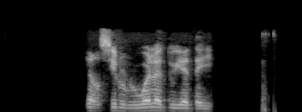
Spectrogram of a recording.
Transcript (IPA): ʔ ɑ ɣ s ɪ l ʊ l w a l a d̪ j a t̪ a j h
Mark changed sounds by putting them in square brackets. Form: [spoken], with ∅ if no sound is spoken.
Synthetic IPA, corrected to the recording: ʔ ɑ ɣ s ɪ l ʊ l w a l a d̪ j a [d̪] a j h

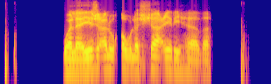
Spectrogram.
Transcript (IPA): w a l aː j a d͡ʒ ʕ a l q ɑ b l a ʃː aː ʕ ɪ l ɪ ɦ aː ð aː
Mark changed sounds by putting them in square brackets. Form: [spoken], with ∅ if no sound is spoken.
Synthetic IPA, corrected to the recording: w a l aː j a d͡ʒ ʕ a l q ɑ [w] l a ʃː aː ʕ ɪ [ɾ] ɪ ɦ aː ð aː

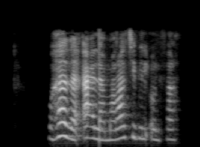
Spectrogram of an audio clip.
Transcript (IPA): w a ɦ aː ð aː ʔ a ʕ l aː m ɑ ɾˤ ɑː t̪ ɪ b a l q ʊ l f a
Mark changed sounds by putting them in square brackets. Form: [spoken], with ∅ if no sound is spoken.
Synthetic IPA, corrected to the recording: w a ɦ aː ð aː ʔ a ʕ l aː m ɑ ɾˤ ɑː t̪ ɪ b a l [ʔ] ʊ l f a

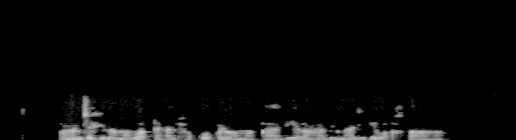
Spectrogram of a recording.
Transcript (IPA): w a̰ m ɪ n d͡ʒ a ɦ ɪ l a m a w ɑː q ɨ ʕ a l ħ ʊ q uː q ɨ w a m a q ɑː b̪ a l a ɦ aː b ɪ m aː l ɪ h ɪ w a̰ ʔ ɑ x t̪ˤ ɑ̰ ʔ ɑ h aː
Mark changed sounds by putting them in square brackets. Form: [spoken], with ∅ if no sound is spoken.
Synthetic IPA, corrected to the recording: w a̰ m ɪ n d͡ʒ a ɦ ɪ l a m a w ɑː q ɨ ʕ a l ħ ʊ q uː q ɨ w a m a q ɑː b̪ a l a ɦ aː b ɪ m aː l ɪ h ɪ w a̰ ʔ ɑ x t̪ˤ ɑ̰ ʔ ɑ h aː

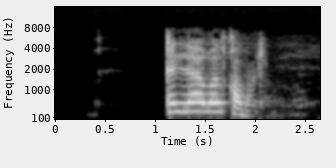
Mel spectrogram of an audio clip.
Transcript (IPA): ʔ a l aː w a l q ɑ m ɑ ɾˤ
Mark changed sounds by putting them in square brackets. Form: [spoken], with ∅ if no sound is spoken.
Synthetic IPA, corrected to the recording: [k] a [lː] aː w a l q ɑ m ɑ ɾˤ

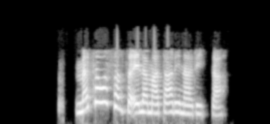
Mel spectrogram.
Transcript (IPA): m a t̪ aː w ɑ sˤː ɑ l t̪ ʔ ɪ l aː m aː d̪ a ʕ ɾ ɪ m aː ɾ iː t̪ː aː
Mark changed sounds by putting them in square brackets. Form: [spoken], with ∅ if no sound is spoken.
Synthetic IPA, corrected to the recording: m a t̪ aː w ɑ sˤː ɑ l t̪ ʔ ɪ l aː m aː [t̪] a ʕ ɾ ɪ [n] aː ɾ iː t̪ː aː

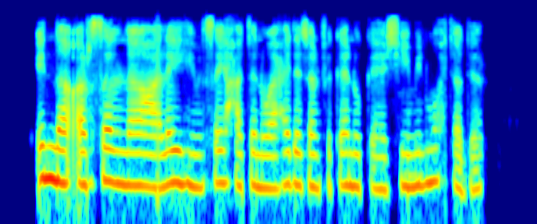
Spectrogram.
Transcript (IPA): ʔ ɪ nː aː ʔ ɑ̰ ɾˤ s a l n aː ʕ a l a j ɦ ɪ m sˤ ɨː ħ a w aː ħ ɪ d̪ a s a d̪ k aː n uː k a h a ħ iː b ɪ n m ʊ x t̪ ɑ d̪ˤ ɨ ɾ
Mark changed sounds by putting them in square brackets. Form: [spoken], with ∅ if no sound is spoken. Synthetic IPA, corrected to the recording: ʔ ɪ nː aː ʔ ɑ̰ ɾˤ s a l n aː ʕ a l a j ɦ ɪ m sˤ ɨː ħ a w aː ħ ɪ d̪ a [f] a [∅] k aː n uː k a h a [ʃ] iː [m] ɪ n m ʊ [ħ] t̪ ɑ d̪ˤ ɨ ɾ

